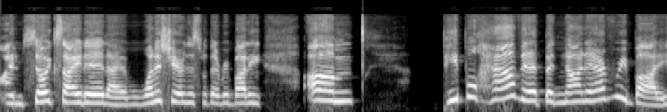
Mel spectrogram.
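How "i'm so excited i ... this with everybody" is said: ordinary talk, nothing marked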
